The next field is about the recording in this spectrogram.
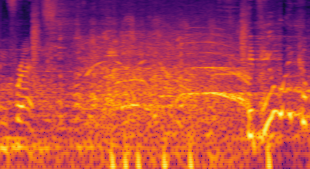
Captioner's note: audience laughs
